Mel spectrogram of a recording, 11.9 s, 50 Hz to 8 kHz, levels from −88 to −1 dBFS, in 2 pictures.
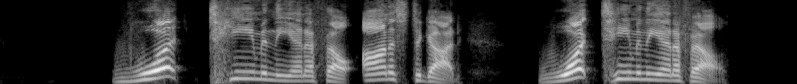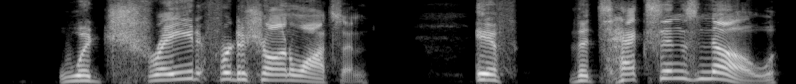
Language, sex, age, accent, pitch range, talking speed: English, male, 30-49, American, 165-235 Hz, 110 wpm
